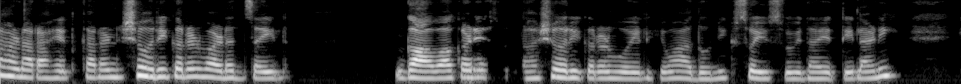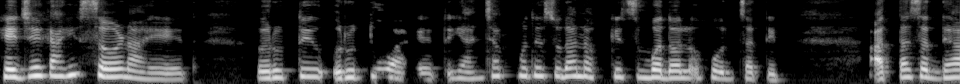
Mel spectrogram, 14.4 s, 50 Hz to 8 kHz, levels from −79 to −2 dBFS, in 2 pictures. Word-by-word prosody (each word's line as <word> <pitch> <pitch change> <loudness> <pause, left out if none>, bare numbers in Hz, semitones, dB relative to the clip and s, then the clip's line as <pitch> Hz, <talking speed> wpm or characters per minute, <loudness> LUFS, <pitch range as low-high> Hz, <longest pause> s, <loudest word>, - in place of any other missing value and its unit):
राहणार 235 -6 +3
आहेत, 200 -1 -2
कारण 220 0 -1
शहरीकरण 235 -2 +4
वाढत 205 -4 +1
जाईल, 190 -1 -1 1.0
गावाकडे 205 +1 +5
सुद्धा 195 -3 -9
शहरीकरण 205 -4 +1
होईल 185 -1 -2
किंवा 195 +1 -4
आधुनिक 185 +2 -5
सोयी-सुविधा 185 -2 -2
येतील 185 +1 -4
आणि 210 +7 +1 0.6
हे 230 -1 +9
जे 255 +5 +4
काही 260 +2 +3
सण 240 -6 +5
आहेत 170 -4 -4 0.6
ऋतू 215 +4 0 0.2
ऋतू 220 +2 -2
आहेत 170 -3 -9
यांच्यामध्ये 255 +7 -3
सुद्धा 250 -1 0
नक्कीच 235 -1 -2
बदल 205 -2 +2
होत 190 -4 -2
जातील. 180 -5 -6 0.7
आत्ता 225 - +3
सध्या 220 -2 +2
210 Hz, 130 wpm, -20 LUFS, 190-235 Hz, 1.0 s, हे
